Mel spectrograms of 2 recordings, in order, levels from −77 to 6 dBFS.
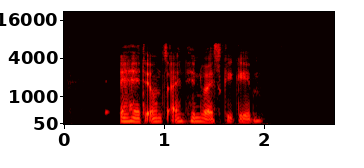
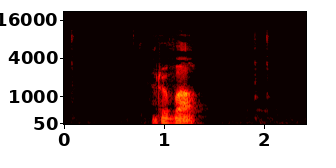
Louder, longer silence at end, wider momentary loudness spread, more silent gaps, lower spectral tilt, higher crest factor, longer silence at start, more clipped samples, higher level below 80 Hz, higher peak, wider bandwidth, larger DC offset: second, -38 LUFS vs -33 LUFS; second, 0.75 s vs 1.1 s; second, 8 LU vs 26 LU; first, 0.47-0.55 s vs none; about the same, -4.5 dB/octave vs -5.5 dB/octave; about the same, 24 dB vs 24 dB; second, 0.4 s vs 0.9 s; neither; second, -74 dBFS vs -52 dBFS; about the same, -16 dBFS vs -14 dBFS; second, 7.4 kHz vs 11.5 kHz; neither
